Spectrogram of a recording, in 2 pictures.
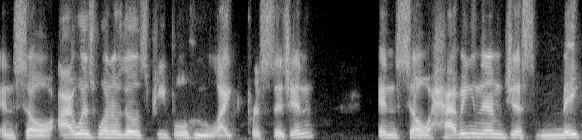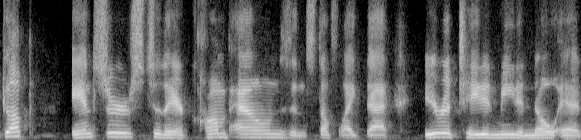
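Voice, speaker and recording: A woman's normal speaking voice, fairly low in pitch and fairly slow, with ordinary pitch variation, on a very clean recording with a silent background. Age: 60s. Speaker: teacher. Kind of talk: casual chat.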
